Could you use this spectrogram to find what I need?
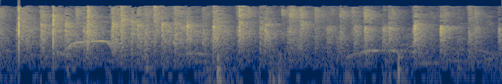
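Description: Audience applause at a Sunday night open mic, welcoming a first-time performer to the stage: a dense, steady patter of many hands clapping that carries on without a break from start to finish.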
